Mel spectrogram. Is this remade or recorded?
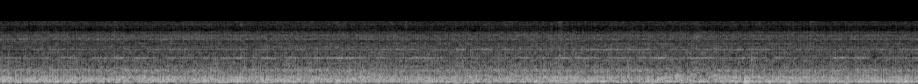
remade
